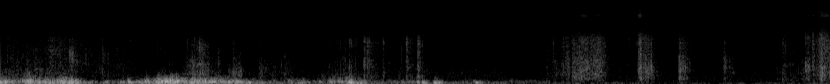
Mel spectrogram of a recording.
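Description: Footsteps crunch in snow.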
